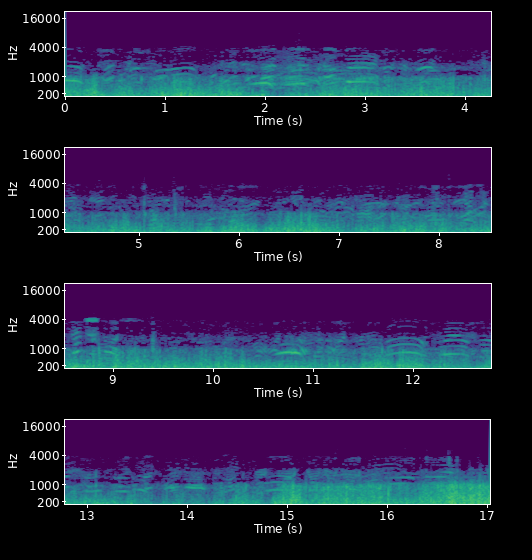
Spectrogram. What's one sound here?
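Young men shout to one another in the distance.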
